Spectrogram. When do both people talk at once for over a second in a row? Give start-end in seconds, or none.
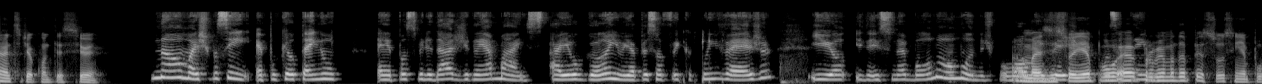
10.1-11.7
